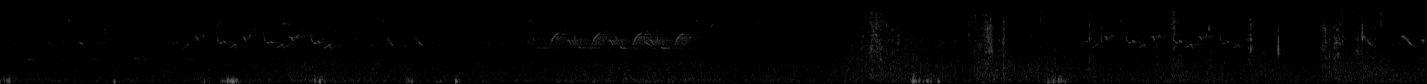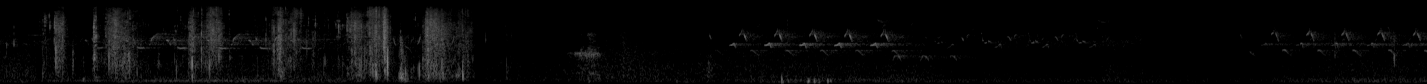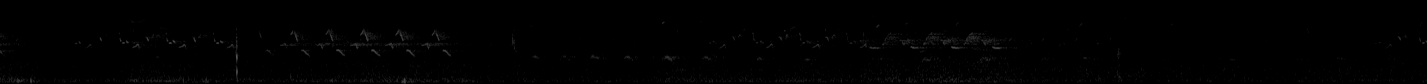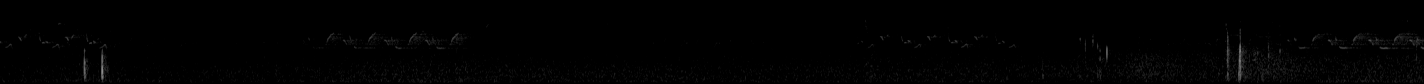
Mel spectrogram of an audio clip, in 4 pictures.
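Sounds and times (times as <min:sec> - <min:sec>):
songbird singing trilled phrases: 0:21.4 - 0:25.2, 0:54.6 - 0:57.0.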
